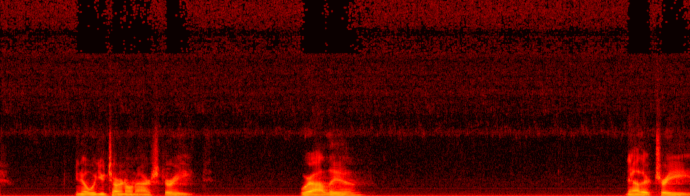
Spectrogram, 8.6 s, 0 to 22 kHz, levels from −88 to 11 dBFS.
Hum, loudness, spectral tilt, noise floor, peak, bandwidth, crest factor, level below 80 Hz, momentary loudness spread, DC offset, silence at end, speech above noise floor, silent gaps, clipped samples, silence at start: none; -29 LUFS; -6.5 dB/octave; -52 dBFS; -8 dBFS; over 20 kHz; 24 dB; -52 dBFS; 19 LU; 0.2%; 0 s; 24 dB; none; under 0.1%; 0 s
